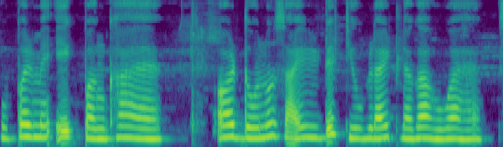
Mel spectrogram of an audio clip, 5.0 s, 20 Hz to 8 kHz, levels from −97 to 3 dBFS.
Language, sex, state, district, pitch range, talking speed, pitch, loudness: Hindi, female, Jharkhand, Deoghar, 205-225 Hz, 155 wpm, 215 Hz, -14 LUFS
